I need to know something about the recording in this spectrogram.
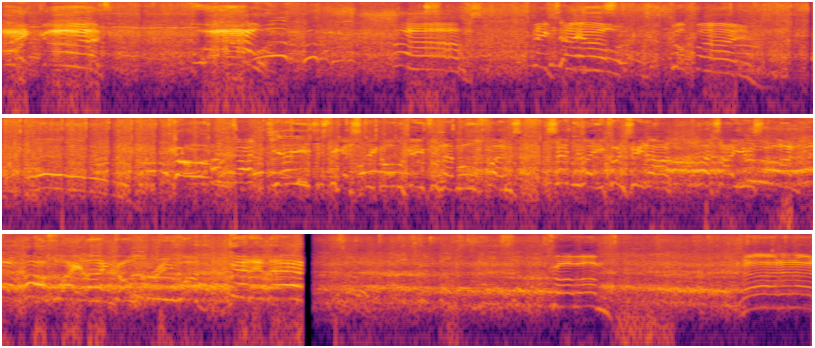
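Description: Football crowd in a packed stand singing and shouting after a home goal, many voices at once with nearby fans yelling over the mass of sound. The sound cuts out sharply for an instant about nineteen seconds in, then the crowd carries on.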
